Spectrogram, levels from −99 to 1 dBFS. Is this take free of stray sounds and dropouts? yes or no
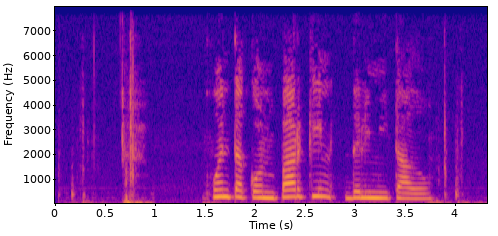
yes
